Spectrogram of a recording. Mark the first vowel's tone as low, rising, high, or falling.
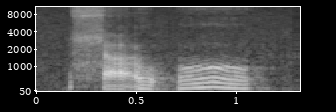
falling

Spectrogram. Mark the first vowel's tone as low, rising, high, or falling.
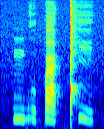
falling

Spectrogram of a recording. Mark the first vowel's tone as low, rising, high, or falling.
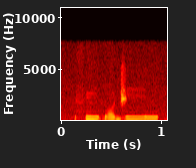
high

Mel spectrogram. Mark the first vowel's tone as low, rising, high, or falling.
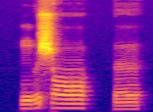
rising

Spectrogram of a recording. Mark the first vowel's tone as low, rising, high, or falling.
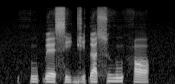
falling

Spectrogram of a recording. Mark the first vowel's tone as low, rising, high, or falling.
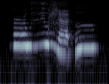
high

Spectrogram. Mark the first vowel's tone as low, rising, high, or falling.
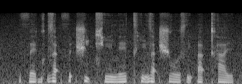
low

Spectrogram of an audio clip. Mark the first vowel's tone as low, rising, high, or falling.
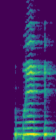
falling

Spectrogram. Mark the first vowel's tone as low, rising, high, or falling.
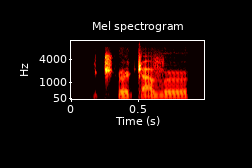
low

